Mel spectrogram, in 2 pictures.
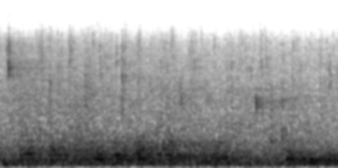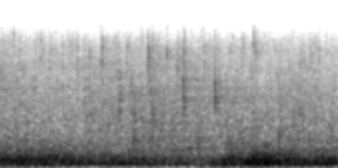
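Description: Steady rain with scattered drop ticks and low rolling thunder that swells around the middle and again near the end: a recorded storm soundscape in a dark ambient track.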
